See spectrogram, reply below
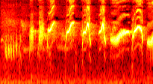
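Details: Javan pied starling song for training songbirds: a soft low chatter, then loud sharp upslurred whistles in quick succession, close to two per second.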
